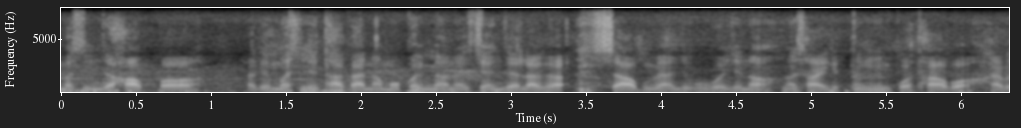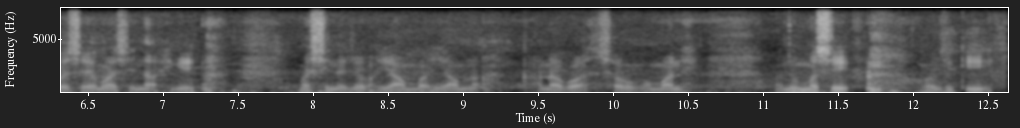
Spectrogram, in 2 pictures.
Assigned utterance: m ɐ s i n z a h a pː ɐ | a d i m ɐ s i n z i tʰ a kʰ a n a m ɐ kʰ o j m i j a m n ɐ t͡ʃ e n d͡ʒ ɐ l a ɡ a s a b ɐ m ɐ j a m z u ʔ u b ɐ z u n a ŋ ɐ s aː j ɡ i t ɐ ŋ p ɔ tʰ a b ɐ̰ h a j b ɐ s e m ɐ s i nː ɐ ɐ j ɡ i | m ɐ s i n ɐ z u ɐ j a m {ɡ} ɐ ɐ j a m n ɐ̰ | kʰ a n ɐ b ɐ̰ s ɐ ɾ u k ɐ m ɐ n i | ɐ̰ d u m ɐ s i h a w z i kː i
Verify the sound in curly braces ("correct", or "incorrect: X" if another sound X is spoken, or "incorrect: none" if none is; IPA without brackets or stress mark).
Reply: incorrect: b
